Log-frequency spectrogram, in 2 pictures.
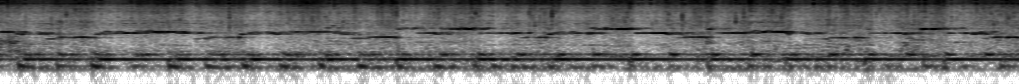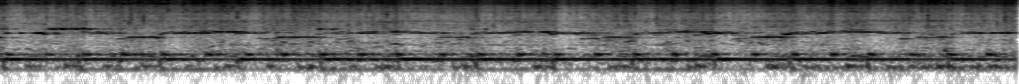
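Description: Steady heavy rain hisses continuously over an outdoor Peresean stick-fighting event in Narmada, Lombok, with a low rumbling drone underneath and faint chirping tones recurring in the background.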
